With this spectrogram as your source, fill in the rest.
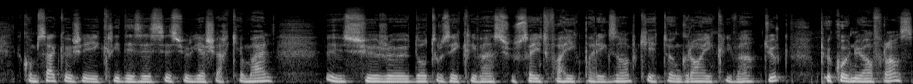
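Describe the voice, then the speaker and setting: A somewhat breathy voice in a Turkish accent, fairly slow, with fairly even intonation and big swings in loudness. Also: man, medium pitch for a man. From Turkey (Istanbul). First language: Turkish (speaking French). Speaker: writer. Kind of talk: radio interview.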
